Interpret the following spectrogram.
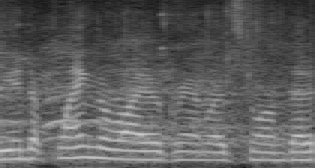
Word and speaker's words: Rio Grande: every broadcaster that we end up playing the rayo grand red storm that it's spelled rio grande but it's pronounced rio grande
